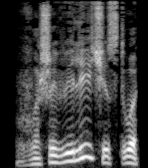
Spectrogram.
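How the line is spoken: Tearful stammering. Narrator (Russian): пролепетал Энрике, и на его глазах заблестели слезы

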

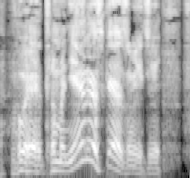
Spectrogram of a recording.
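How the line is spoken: Snort. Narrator (Russian): фыркнул Редж

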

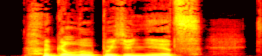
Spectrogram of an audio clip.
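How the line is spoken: Laughing. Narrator (Russian): он смеялся

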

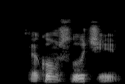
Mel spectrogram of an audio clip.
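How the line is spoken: Calm nobleman. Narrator (Russian): сказал дворянин столь спокойно

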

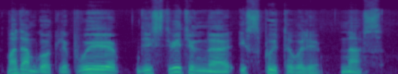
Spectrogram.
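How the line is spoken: Plain question. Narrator (Russian): спросил Джессон

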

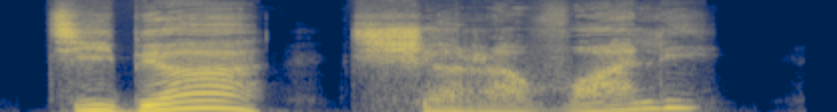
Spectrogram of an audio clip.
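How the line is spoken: Almost whispering. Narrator (Russian): наемница произнесла почти шепотом

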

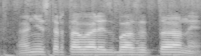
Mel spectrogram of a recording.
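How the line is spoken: Sighing. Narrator (Russian): Голиков снова вздохнул

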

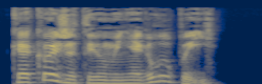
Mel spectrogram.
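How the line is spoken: Pleased laughter. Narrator (Russian): довольно рассмеялась она

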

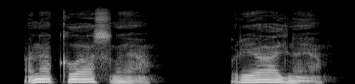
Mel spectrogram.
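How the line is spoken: Lazy mumble. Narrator (Russian): лениво пробормотал ересь

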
